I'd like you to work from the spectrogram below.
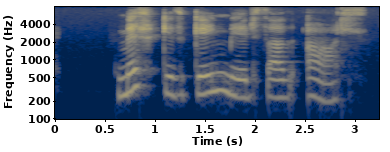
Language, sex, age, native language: Icelandic, female, 10, Icelandic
